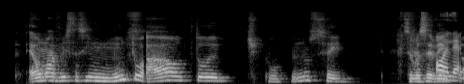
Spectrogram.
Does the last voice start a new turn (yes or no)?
yes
